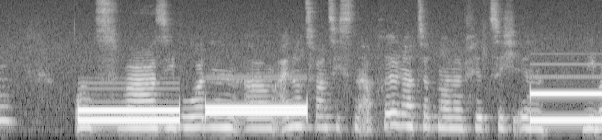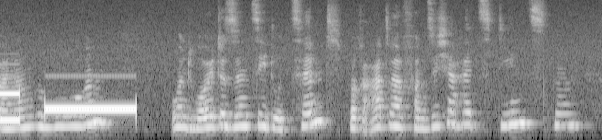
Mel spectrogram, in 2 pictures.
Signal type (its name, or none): aircraft SELCAL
